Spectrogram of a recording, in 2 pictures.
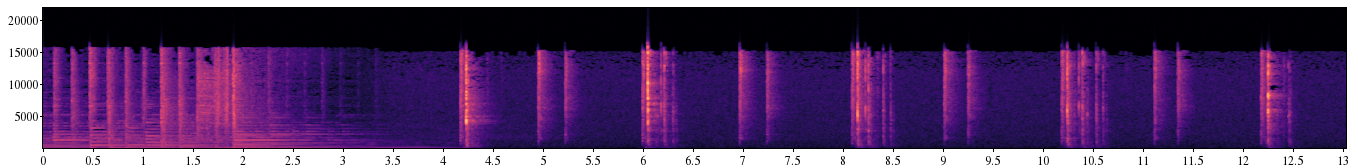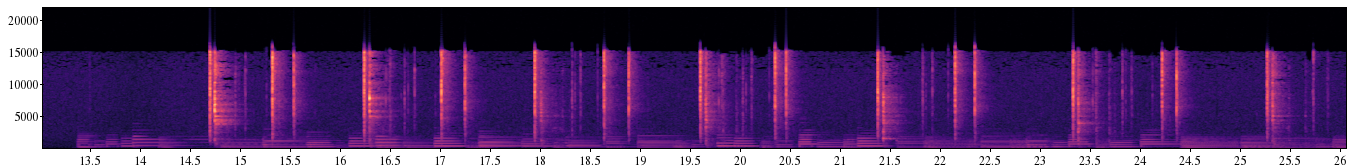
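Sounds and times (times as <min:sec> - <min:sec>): piano background music: 0:00.0 - 0:04.2, 0:13.4 - 0:26.0
sharp plastic clicks: 0:04.2 - 0:05.4, 0:06.0 - 0:09.5, 0:10.2 - 0:12.6, 0:14.6 - 0:20.7, 0:21.3 - 0:22.5, 0:23.2 - 0:24.6, 0:25.2 - 0:26.0.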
